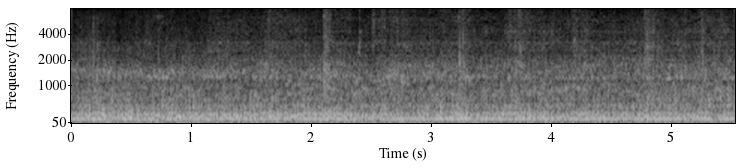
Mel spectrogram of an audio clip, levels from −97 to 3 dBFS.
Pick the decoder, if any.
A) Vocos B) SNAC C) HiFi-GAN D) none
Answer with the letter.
C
